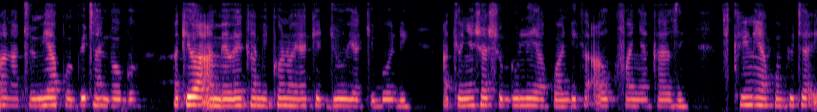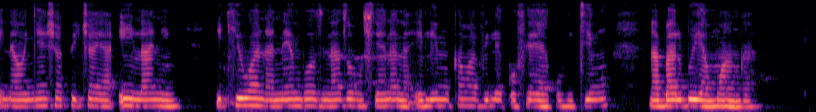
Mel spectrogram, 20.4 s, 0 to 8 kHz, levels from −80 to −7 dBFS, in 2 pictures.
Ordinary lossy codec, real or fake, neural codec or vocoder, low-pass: Opus, 24 kbps; fake; vocoder, 22.05 kHz, 80 mel bands, Vocos; 7.2 kHz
